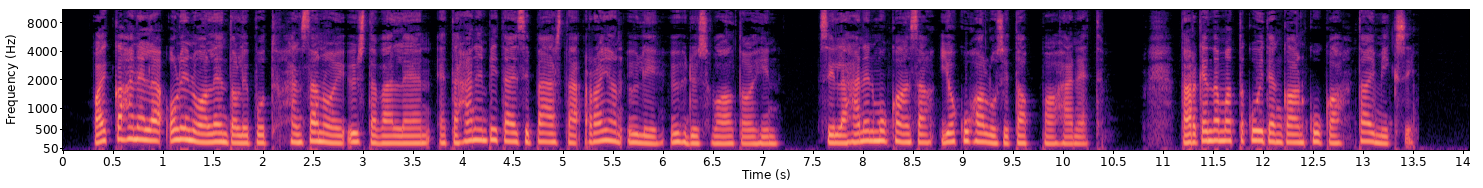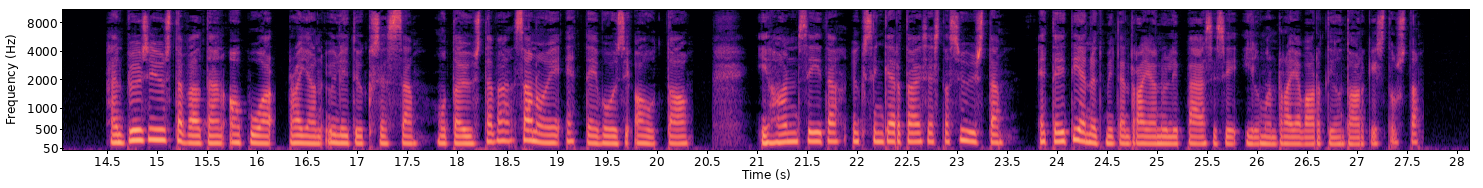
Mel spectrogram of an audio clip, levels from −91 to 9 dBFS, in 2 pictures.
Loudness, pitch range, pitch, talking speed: -16 LUFS, 170-210 Hz, 185 Hz, 110 wpm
